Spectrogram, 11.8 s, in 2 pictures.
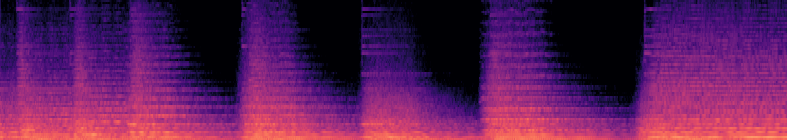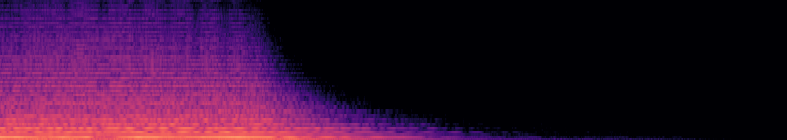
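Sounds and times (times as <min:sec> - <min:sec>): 
symphony first movement: 0:00.0 - 0:09.3.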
